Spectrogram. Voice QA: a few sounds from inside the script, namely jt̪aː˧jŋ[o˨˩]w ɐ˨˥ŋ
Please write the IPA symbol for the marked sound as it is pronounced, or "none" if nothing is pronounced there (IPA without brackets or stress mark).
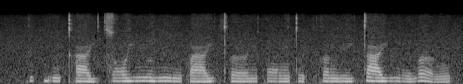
o˨˥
